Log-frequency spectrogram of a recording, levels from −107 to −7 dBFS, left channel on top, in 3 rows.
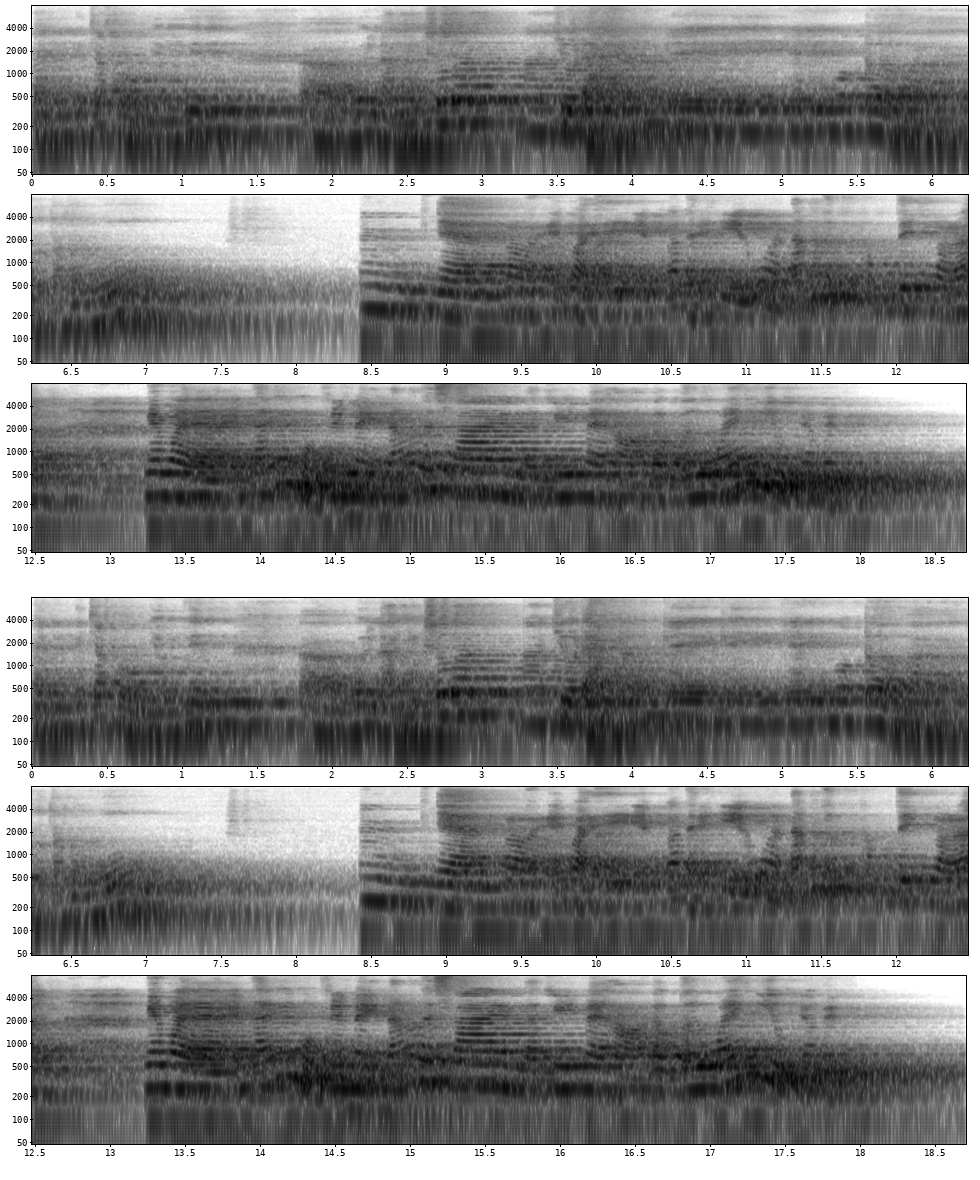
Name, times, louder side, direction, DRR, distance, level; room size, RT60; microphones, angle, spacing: voice 1, 0.0-6.9 14.5-14.7, equal, 60° right, -4 dB, 4.5 m, -22 dB
voice 2, 8.4-18.0, equal, 30° right, -4 dB, 6.6 m, -18 dB
28.0 x 20.5 x 5.2 m, 2.6 s
head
